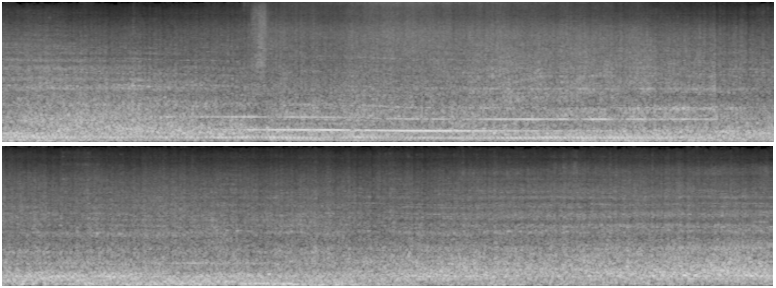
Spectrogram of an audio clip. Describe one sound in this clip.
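A freight train rumbles and clatters past on the tracks.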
